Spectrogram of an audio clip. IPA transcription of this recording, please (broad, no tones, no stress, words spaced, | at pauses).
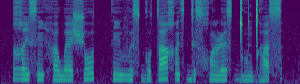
ʁisĩhɐwɛ ʃotːĩ vɨsɡo taχĩsdɨsχõ ɭɘsɡ͡ǀõɡ͡ǀas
